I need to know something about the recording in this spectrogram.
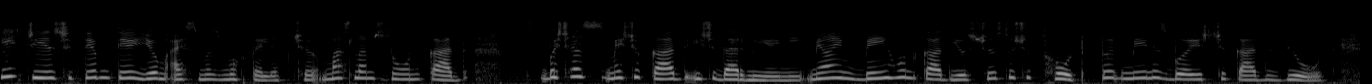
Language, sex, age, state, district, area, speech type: Kashmiri, female, 45-60, Jammu and Kashmir, Bandipora, rural, spontaneous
